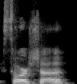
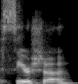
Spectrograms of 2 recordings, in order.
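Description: First: The name is read as if spelled in English. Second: The name is pronounced with Irish sounds. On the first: The speaker calls it wrong. "if you say Saoirse instead of" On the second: The speaker calls it right. "it's Saoirse, means freedom in Irish. That's how you say it"

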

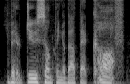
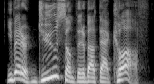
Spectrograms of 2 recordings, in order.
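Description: First: It is said in a dark, threatening way. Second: It is said casually, without menace. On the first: It hints that something bad is coming. The speaker calls it right. "he's supposed to be ominous" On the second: It is a harmless remark. The speaker calls it wrong. "the wrong stressors on all the wrong words"

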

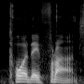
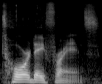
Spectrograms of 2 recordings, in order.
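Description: First: It is said with an attempted French accent. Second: It is said with a plain English accent.

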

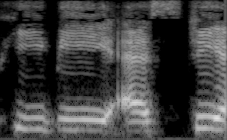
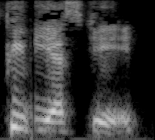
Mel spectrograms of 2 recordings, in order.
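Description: First: The first letters are said at an even pace. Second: The first letters are run together quickly. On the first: The speaker calls it wrong. "I've been saying PBSG" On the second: The speaker calls it right. "The first part of the abbreviation is evidently said quickly"

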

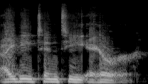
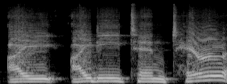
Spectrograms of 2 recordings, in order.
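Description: First: It is read as 'ten tee error', ending in 'error'. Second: It is read as 'ten terror', ending in 'terror'. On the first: The title is a joke about an idiot error. The speaker calls it right. "or is it ID-10T Error?" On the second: The title is a play on the word terror. The speaker calls it wrong. "I read it as ID-10 Terror"

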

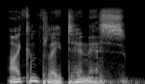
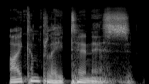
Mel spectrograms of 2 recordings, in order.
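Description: First: Can is weak and quick, like kun. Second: Can is weak and quick, like kun.

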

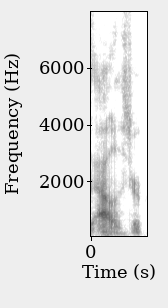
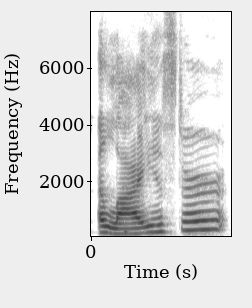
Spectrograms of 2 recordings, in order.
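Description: First: The name is said in an American pronunciation. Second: The name is said in a Gaelic-style pronunciation. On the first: "the correct way to pronounce it as an American" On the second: "I think it's like Aleister"

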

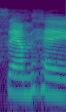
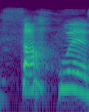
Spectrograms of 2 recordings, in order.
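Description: First: It sounds like 'sam-hain', with 'm' and 'h'. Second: It sounds like 'sow-in', with no 'm' or 'h'. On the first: The speaker calls it wrong. "Not Samhain" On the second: The speaker calls it right. "[name] is going to correctly pronounce Sawin"

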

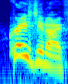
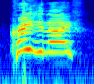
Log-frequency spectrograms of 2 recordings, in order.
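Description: First: It is said in a normal voice. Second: It is said in a put-on character voice.

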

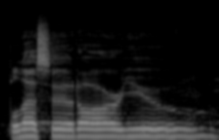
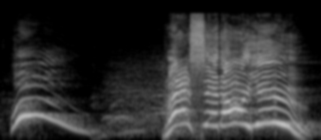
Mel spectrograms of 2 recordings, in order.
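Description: First: It is said quietly and solemnly. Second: It is shouted loudly and excitedly.

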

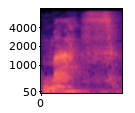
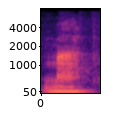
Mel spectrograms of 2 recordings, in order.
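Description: First: The word ends with an s sound. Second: The word ends without an s sound.

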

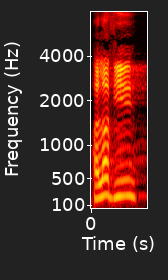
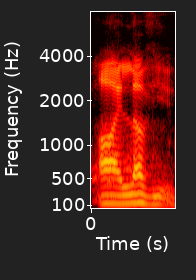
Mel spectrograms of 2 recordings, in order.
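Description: First: It is said quickly and offhandedly. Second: It is said slowly and tenderly.

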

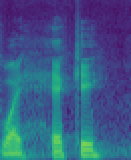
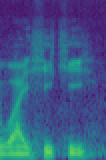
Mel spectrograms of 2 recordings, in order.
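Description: First: It is said with Maori vowel sounds. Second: It is said with anglicized English vowel sounds. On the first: This is the original, proper pronunciation. "properly the Maori, ... the Maori pronunciation is Waiheke" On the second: This is the common everyday pronunciation. "9 times out of 10 you'll hear people say Waiheke"

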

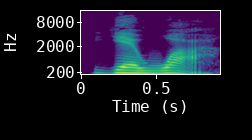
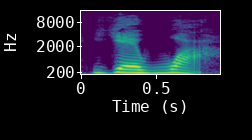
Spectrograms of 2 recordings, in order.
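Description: The two takes are said the same way.

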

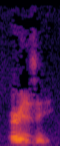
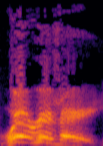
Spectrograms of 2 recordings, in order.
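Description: First: It is a subdued, lower, toned-down Batman voice. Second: It is an exaggerated, goofy gravelly Batman voice.

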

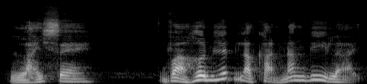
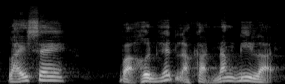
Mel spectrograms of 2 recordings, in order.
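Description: First: It is read slowly. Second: It is read fast.

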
